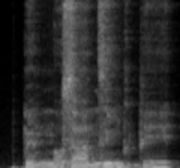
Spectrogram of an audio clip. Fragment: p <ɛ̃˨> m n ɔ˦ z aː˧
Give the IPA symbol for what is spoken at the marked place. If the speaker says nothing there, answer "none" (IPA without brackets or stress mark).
ɛ̃˨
